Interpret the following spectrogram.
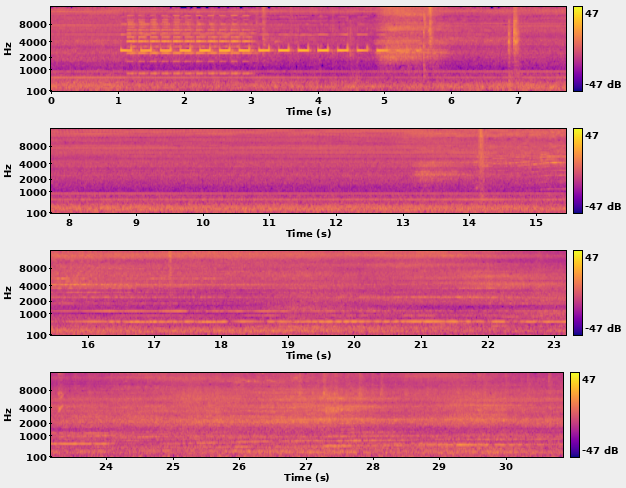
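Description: Renfe Cercanías electric commuter train at the platform: a rapid electronic beeping of the door-closing warning for about two seconds, a short hiss a few seconds in, over a steady electrical hum. In the second half, whining tones rise steadily in pitch as the traction motors start to pull the train away.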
